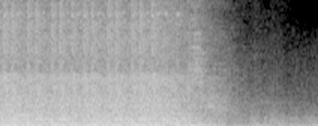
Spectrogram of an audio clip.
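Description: Custom weapon with heavy recoil firing in Doom, a loud dense burst of gunfire that holds strong for about a second before cutting off into a fading tail.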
